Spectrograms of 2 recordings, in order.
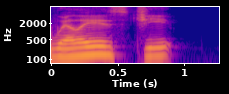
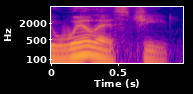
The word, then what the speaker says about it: Willys: I've been pronouncing Willys Jeep wrong this whole time. It's actually Willys Jeep.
